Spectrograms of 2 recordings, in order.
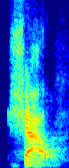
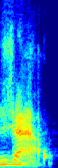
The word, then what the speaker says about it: Xiao: So I have a coworker and his name is spelled Xiao. And I had been pronouncing it Xiao because that's what I remembered him telling me when we first met, like Xiao. Okay, great. But I kept hearing people in meetings saying Zhao.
